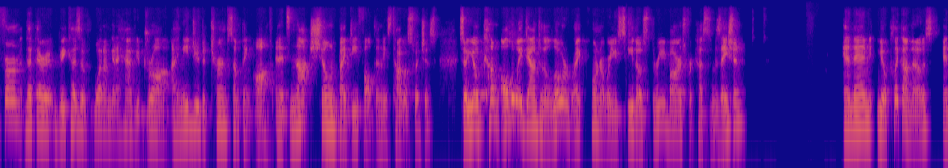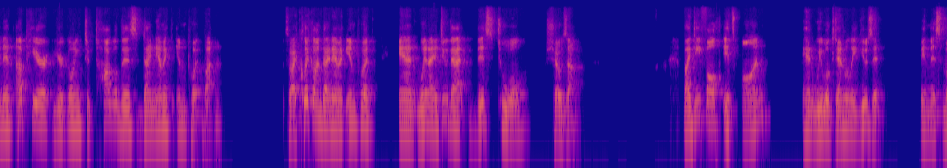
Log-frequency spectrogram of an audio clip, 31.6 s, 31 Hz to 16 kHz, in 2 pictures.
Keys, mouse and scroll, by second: 12.9-15.6 drag, 21.1 click, 22.2 click, 22.8 click, 26.6 F15.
